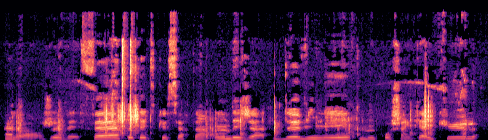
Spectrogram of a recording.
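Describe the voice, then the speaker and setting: A woman with a French accent, teaching young children at home by video, speaking slowly and clearly and drawing out numbers and syllables. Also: fairly high pitch, fairly even intonation, heavy background noise. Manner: slow, clear, drawn-out counting and syllable spelling. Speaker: preschool teacher.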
